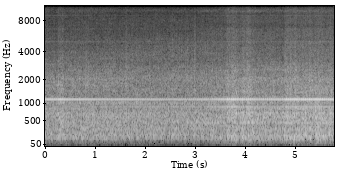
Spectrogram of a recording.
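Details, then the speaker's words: DeLonghi Pinguino portable air conditioner cooling with compressor running: rear exhaust fan kicks on expelling hot air, steady even whoosh with thin constant hum, no rattle or scrape; normal exhaust fan operation. "You can hear the compressor going. And then the exhaust kicks on back here, getting rid of the hot"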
